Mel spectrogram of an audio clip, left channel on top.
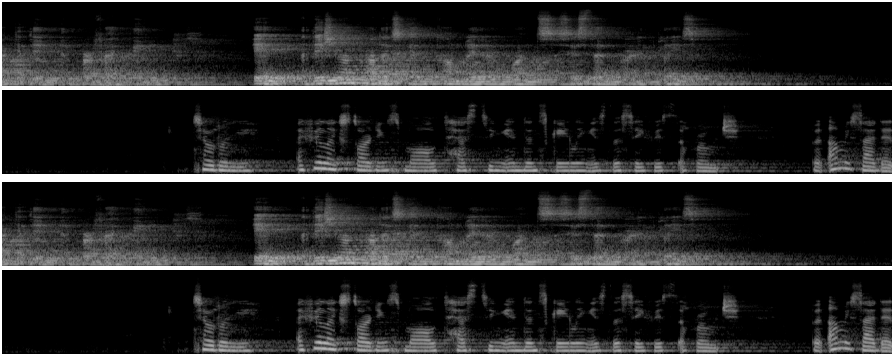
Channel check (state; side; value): normal; both; correlation 0.96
